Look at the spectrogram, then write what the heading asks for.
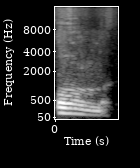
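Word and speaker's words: homme: We don't speak H. Seth Om.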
